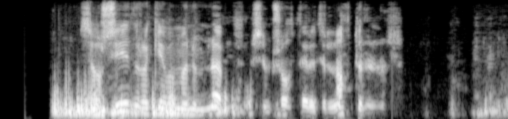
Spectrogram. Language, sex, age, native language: Icelandic, male, 40-49, Icelandic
